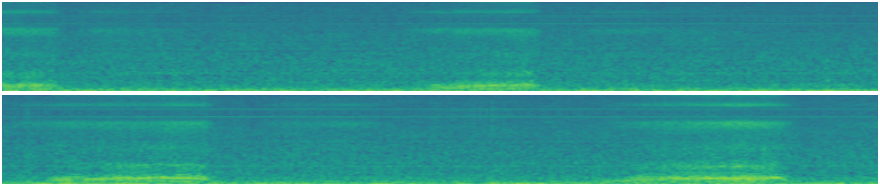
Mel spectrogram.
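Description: Deep, throaty snores from a sleeping Dachshund rise and fade in a steady rhythm, one every three to four seconds. A faint hiss of room noise sits underneath the low rattling breaths.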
